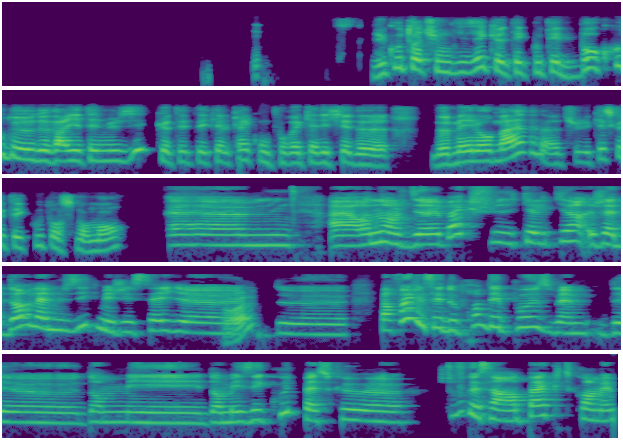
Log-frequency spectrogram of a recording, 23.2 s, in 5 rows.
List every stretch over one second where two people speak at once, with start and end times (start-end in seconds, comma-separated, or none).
none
